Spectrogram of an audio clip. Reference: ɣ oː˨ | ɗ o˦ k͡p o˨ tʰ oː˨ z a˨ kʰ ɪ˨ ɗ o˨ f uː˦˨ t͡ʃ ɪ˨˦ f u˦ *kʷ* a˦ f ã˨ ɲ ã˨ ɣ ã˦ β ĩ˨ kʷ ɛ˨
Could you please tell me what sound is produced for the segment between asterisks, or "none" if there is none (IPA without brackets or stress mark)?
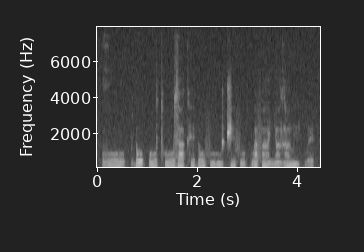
kʷ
